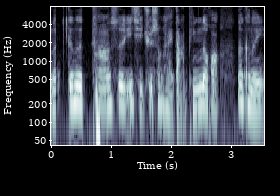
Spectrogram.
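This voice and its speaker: Here a woman uses an ordinary speaking voice at a medium pitch and moderate pace. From Shenzhen, Guangdong, China. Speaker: podcast guest. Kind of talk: casual chat.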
